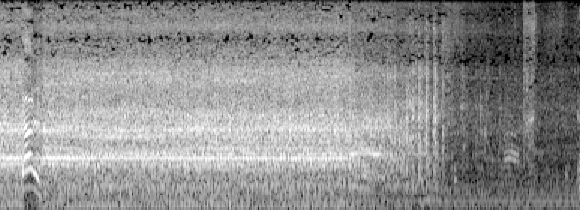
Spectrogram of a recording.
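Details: MAN diesel dump truck, revived after six months sitting with electrical wiring repaired, idling: steady low rumble, even beat, no knocks or misses, then settles quieter; normal idle.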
